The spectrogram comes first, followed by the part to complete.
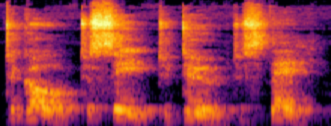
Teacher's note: We often find to plus verb, that to plus infinitive form. That to word is always weak. It's usually not stressed and very short.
